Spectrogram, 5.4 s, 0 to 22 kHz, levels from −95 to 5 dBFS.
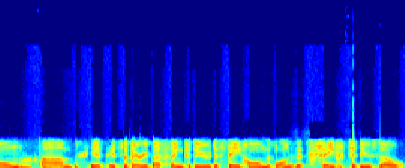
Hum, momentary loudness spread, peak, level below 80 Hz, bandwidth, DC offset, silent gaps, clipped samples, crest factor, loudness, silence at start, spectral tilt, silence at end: none; 3 LU; 0 dBFS; -54 dBFS; 4.1 kHz; under 0.1%; none; under 0.1%; 18 dB; -18 LUFS; 0 s; -8.5 dB/octave; 0.05 s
